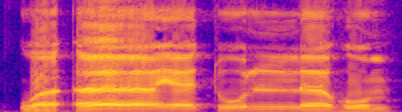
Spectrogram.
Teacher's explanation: untuk mad badal panjangnya adalah dua harakat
